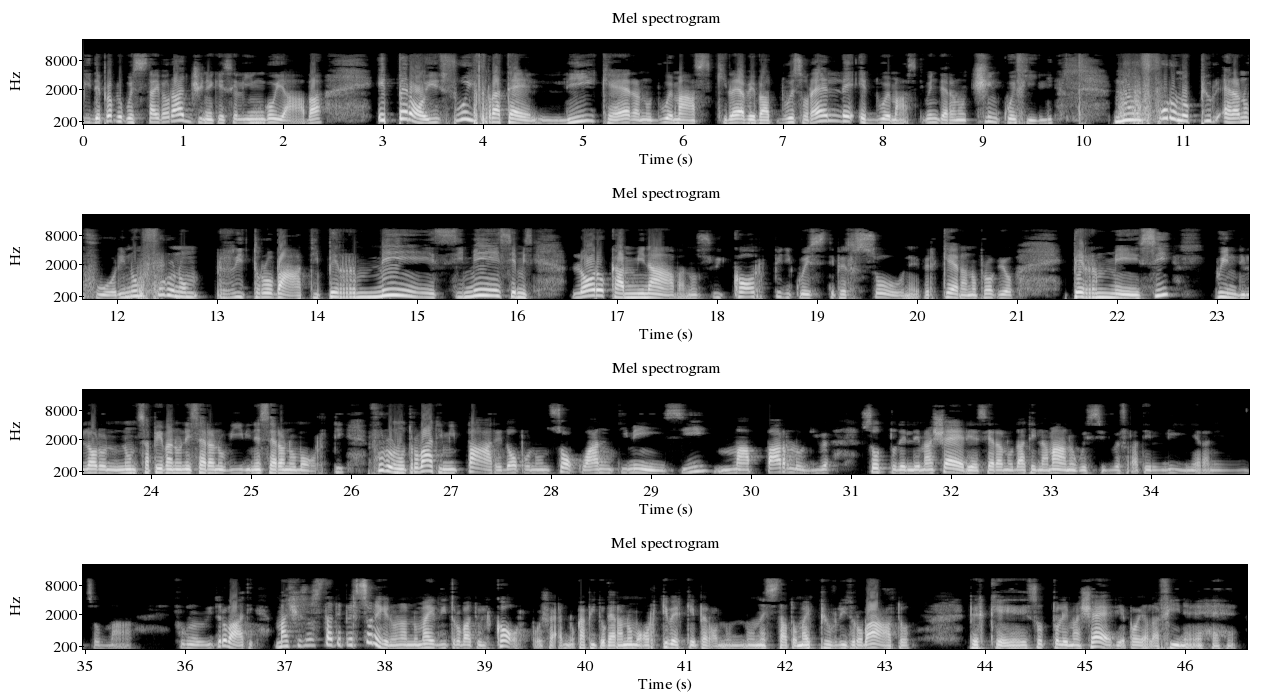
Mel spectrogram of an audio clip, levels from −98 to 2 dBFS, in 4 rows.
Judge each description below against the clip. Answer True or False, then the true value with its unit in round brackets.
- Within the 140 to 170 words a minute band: True (160 wpm)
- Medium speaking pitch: True (170 Hz)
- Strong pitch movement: True (5.8 semitones)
